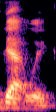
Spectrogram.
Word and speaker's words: Gatwick: it gatwick it got gatwick so it actually is phonetic okay 2012.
